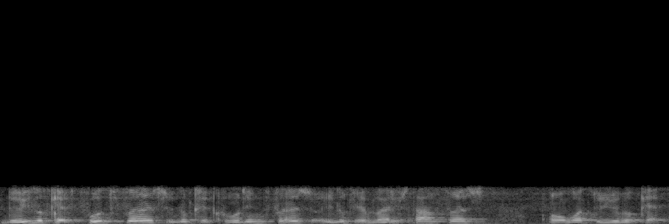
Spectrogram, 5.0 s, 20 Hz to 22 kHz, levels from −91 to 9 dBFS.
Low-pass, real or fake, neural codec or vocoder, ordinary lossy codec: 3.6 kHz; fake; codec, 24 kHz, 6 kbps, HILCodec; Opus, 64 kbps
